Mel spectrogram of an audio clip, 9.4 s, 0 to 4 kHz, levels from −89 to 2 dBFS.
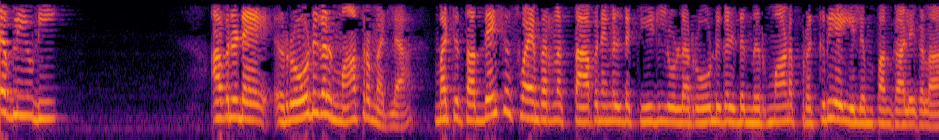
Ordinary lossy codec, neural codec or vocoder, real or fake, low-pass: none; none; real; 3.6 kHz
